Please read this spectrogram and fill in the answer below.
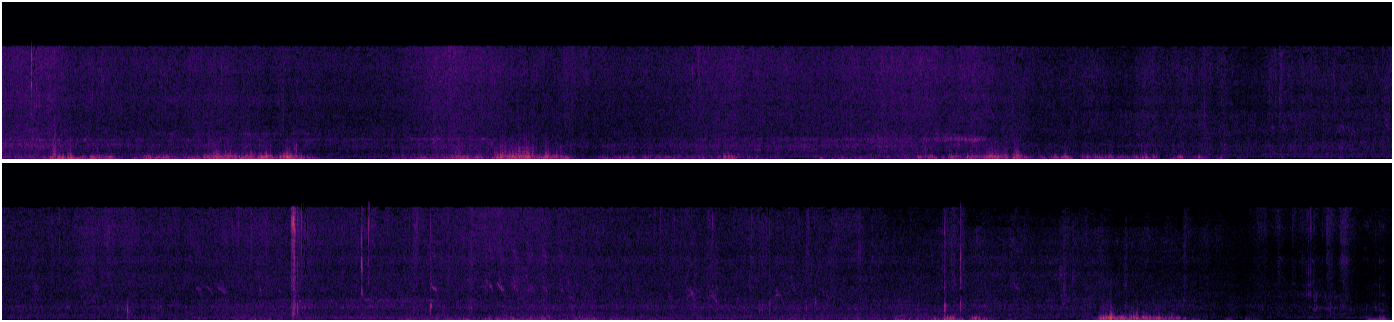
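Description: Strong, gusty wind buffeting the microphone in irregular surges of low rumble. It is loudest in the first few seconds and again just before the end, with a calmer lull in the middle.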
